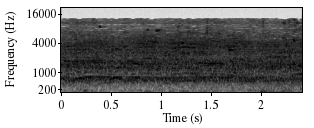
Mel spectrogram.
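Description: Basketball dribbled repeatedly on a hardwood court, low thuds a few times a second, over the steady noise of an arena crowd.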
